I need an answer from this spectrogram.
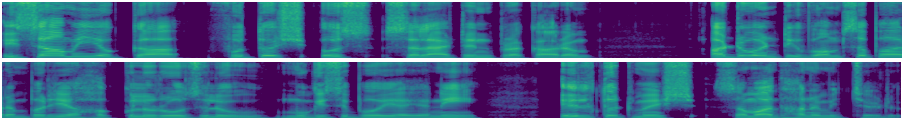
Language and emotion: Telugu, neutral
